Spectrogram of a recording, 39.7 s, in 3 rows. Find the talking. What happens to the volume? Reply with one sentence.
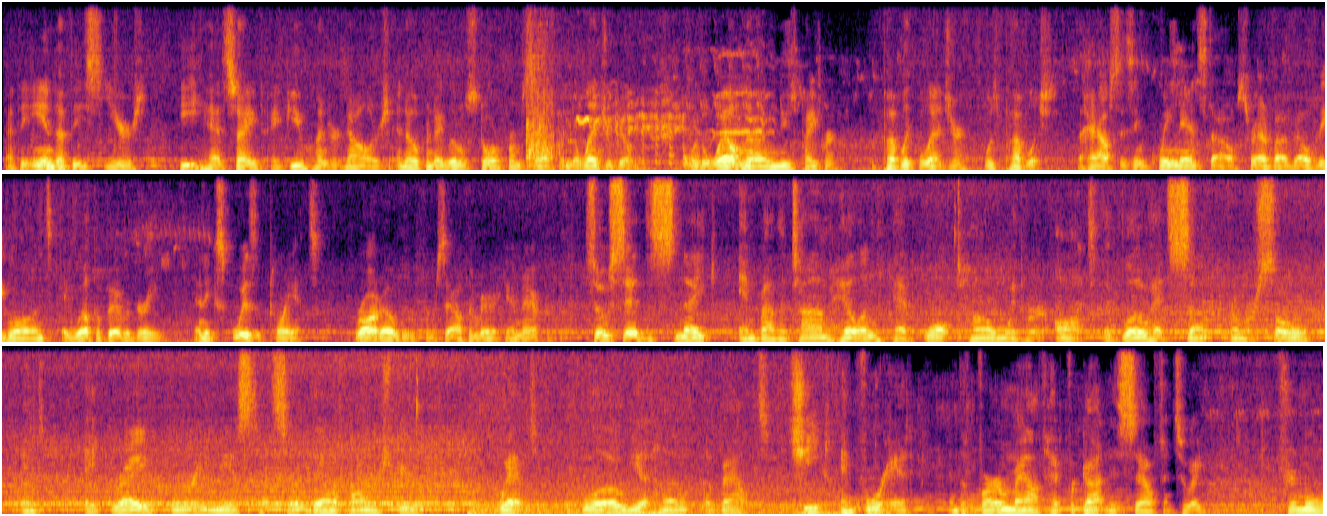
The loudness of the talking stays about the same.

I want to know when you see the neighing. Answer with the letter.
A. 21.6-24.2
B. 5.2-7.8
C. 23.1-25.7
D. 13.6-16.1
B.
